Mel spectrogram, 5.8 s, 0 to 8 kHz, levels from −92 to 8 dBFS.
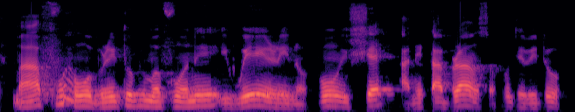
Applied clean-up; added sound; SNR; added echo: none; none; none; none.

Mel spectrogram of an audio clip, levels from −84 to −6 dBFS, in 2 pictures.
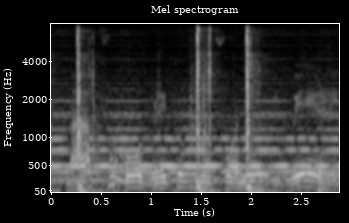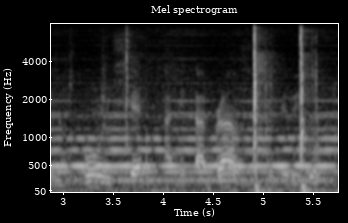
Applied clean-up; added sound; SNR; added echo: none; Computer keyboard + Wind instrument, woodwind instrument; -4 dB; none.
